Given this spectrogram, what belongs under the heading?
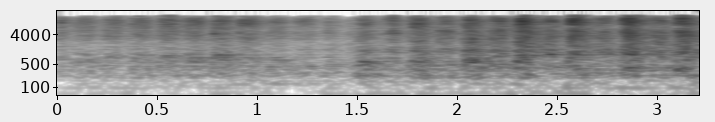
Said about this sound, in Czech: právě krátí trubku do koupelny.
